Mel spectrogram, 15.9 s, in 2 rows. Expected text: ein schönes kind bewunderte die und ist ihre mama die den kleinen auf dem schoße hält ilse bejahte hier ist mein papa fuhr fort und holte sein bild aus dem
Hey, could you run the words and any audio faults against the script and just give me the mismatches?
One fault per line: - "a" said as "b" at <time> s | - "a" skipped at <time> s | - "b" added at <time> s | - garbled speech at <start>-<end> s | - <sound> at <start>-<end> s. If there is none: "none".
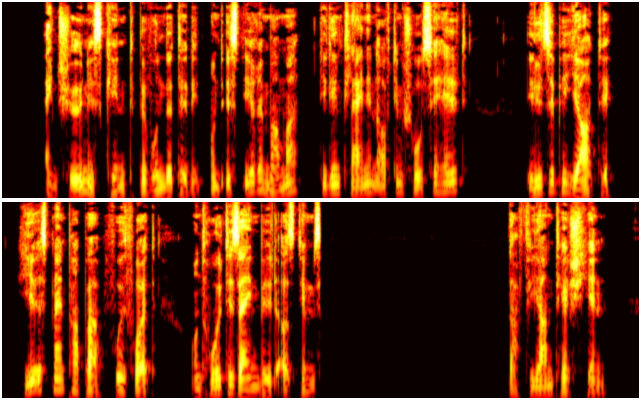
none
